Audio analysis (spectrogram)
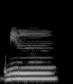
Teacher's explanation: Nah, jadi mim itu kan ada gunnah. Nah, setelahnya ada lam. Nah, lamnya jangan dari hidung.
